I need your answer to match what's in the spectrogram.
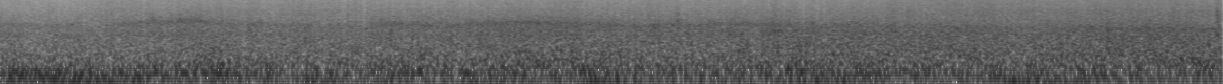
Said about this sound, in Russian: Поднимаются волны. Яхта плывет, немного пошатываясь.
